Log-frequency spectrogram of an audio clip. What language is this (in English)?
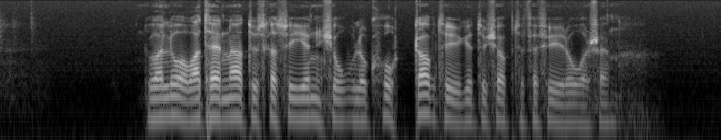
Swedish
